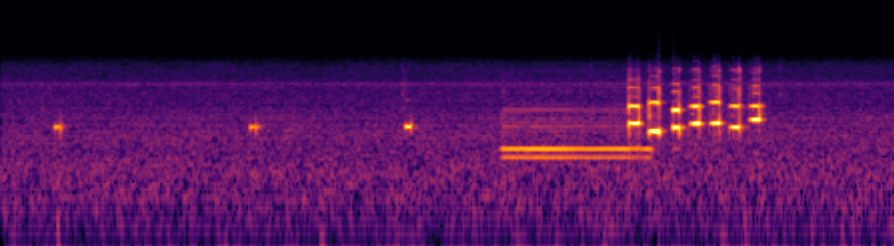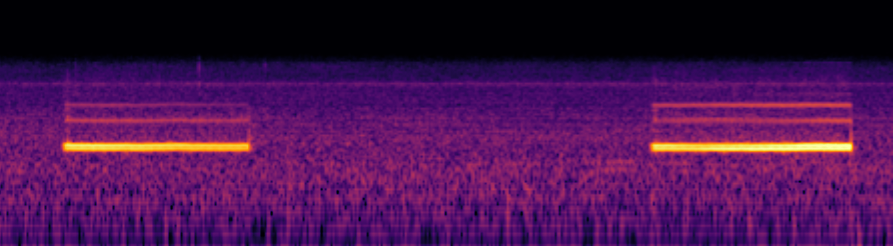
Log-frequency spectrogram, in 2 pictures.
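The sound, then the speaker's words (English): A quick burst of about seven telephone keypad dialing beeps as an office number is dialed, then two long, steady ringing tones spaced apart. A few faint clicks come first, and nobody speaks. “I'll try the office number again.”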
